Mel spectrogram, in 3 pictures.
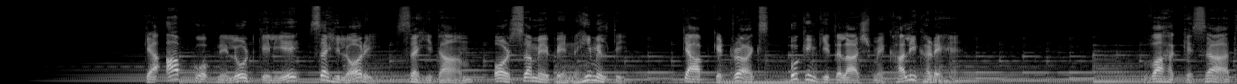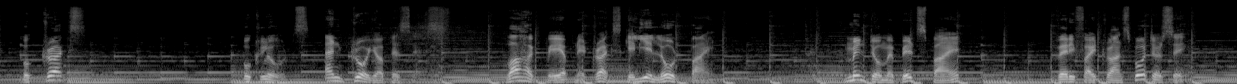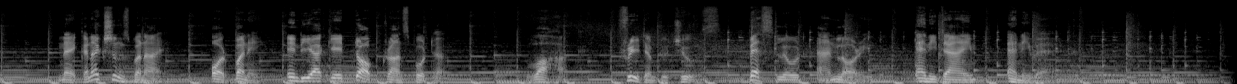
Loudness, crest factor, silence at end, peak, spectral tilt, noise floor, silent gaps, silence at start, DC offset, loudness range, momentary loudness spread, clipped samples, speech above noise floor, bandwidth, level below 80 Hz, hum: -25 LUFS; 20 dB; 0.05 s; -6 dBFS; -6 dB/octave; -64 dBFS; none; 1.1 s; under 0.1%; 3 LU; 13 LU; under 0.1%; 41 dB; 16 kHz; -38 dBFS; none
